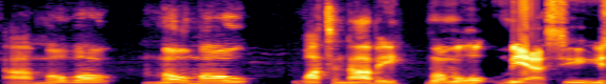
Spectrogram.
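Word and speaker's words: Momo Watanabe: have a uh word from I'm hope I'm pronouncing this correctly uh moo Momo wanabi Momo yes you said it right it's Momo Momo wavi sweet awesome with uh back when she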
